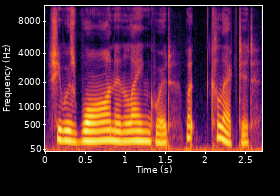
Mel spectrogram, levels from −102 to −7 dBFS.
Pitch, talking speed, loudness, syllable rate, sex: 180 Hz, 155 wpm, -17 LUFS, 4.1 syllables/s, female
